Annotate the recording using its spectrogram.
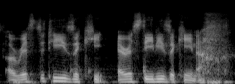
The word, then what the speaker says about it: Aristides Aquino: Wait, I need the pronunciation. – It's Aristides Aquino.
